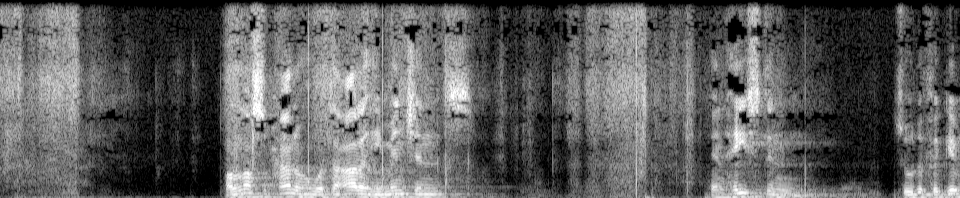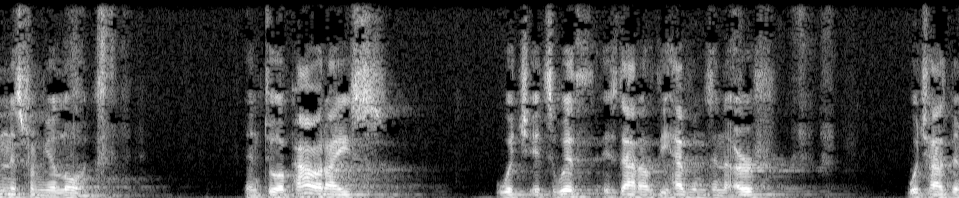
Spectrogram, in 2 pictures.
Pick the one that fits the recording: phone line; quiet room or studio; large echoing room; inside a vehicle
large echoing room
